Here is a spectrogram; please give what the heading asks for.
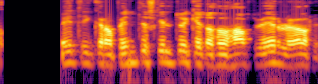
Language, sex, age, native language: Icelandic, male, 50-59, Icelandic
